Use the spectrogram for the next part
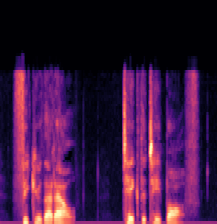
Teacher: while both the verb and the particle are stressed the particle tends to receive slightly more stress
